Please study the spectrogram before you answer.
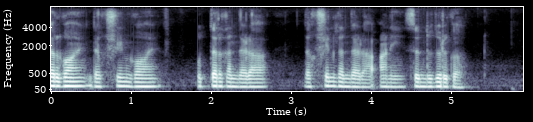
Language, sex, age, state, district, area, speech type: Goan Konkani, male, 18-30, Goa, Ponda, rural, spontaneous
